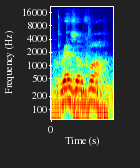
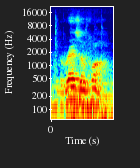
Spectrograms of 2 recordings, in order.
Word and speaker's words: reservoir: will be surprised to note that it is pronounced at reservoir it's not visible yet the way it's vendors but it is pronounced reservoir the reservoir I remember one thing as spelling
